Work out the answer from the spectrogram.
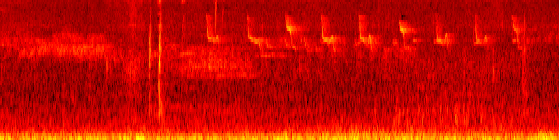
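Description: A songbird singing a run of about ten short, sharp notes, each falling in pitch, repeated about three a second from about two seconds in.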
